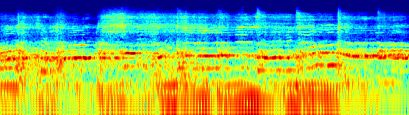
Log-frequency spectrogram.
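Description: A live band plays with several women singing together into microphones, over drums and electric guitar. The voices hold long, wavering notes.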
